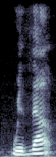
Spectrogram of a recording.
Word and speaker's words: without: without you もしくは without you ですね。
